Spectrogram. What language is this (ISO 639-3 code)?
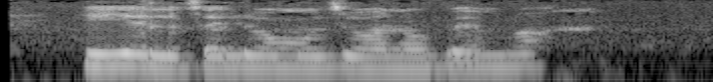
swa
